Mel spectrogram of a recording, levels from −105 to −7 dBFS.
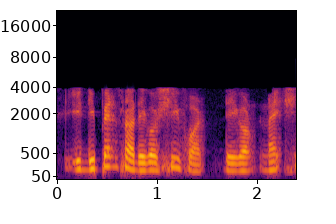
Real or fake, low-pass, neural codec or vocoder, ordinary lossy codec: real; 7.2 kHz; none; AAC, 16 kbps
